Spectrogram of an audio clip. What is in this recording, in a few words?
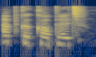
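German - Disengaged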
